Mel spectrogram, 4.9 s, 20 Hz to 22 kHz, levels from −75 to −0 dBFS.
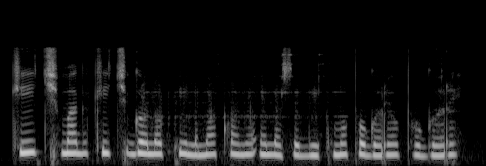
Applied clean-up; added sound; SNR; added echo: neural separator model SepFormer DNS4.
